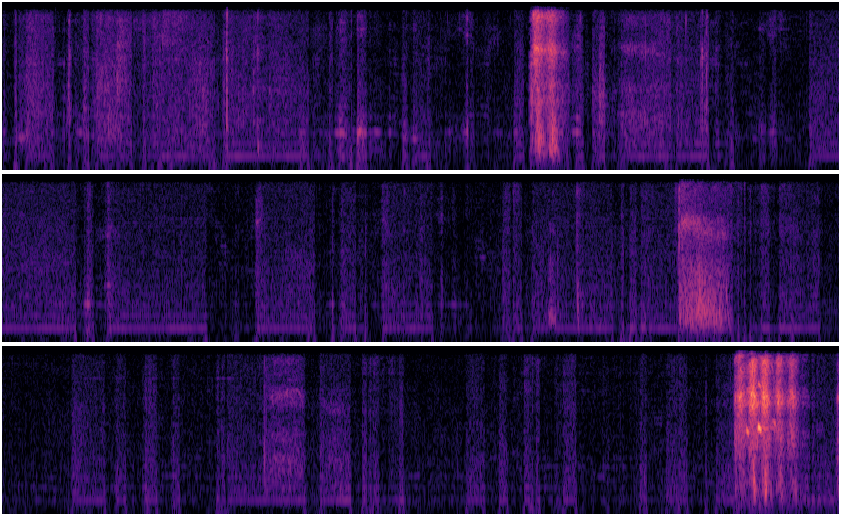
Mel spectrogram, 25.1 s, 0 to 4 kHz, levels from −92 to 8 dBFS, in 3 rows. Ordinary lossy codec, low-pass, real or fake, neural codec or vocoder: AAC, 24 kbps; 3.6 kHz; real; none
